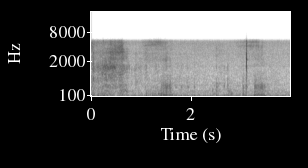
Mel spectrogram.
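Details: A four-month-old English Bulldog puppy snores with rough, rumbling breaths and soft snuffles.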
